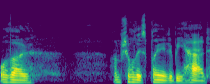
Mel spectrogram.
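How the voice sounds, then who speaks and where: A man with an Australian accent speaks at a moderate pace in a monotone, flat intonation. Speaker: landscape photographer vlogger. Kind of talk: casual vlog monologue. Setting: outdoors in forest. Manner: quiet; hesitant.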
